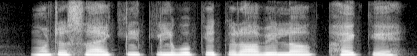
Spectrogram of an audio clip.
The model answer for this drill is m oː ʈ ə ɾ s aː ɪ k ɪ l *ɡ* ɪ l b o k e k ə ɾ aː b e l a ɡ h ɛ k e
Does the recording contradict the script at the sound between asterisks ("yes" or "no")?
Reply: yes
